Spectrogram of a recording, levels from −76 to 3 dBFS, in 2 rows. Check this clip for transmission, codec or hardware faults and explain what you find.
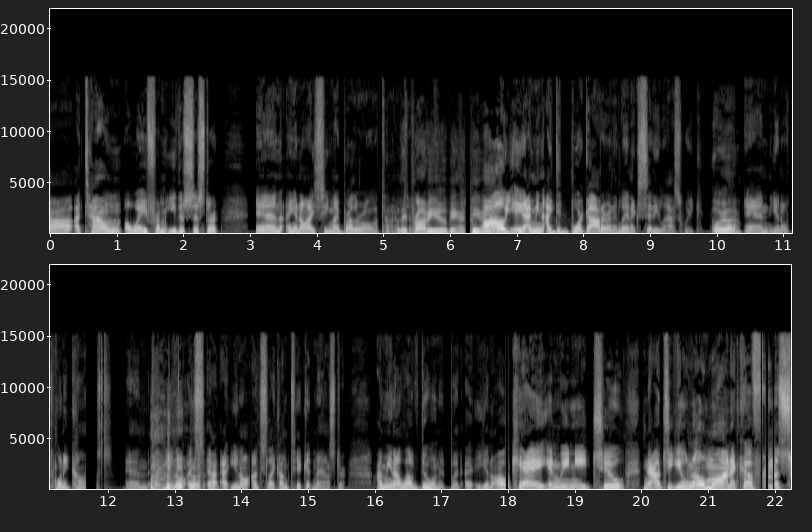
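The speech cuts to silence five times, at 6.22 to 6.38 s, 11.66 to 11.95 s (broken gaps, longest 168 ms), 14.11 to 14.18 s, 17.95 to 18.03 s and 21.78 to 22.00 s (scattered short gaps), then resumes further on as if it had kept playing. This is likely a Bluetooth dropout, where late packets are discarded before reaching the headphones.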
